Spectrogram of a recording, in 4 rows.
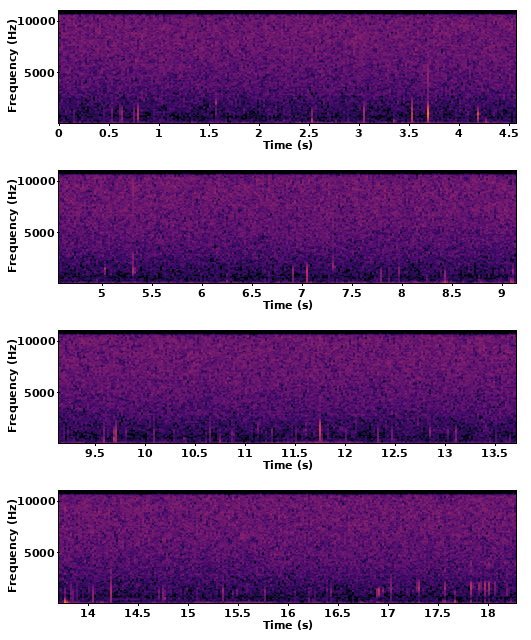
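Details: Bowel sounds (borborygmi) from the belly after eating hotdogs following a 10-hour empty stomach: low rumbling with scattered gurgles and clicks, ordinary digestion.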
